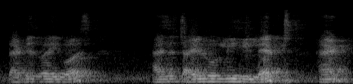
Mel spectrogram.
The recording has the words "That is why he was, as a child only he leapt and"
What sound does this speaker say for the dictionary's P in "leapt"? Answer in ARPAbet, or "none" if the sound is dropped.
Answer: F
